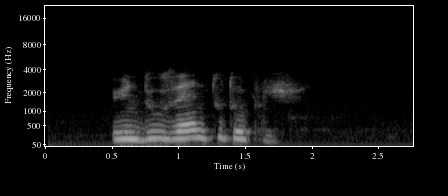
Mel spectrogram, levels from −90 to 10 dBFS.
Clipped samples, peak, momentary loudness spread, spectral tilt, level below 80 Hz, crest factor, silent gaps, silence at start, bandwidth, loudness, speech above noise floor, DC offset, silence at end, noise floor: under 0.1%; -20 dBFS; 16 LU; -11 dB/octave; -66 dBFS; 16 dB; none; 0.5 s; 3.9 kHz; -34 LUFS; 40 dB; under 0.1%; 0.9 s; -73 dBFS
